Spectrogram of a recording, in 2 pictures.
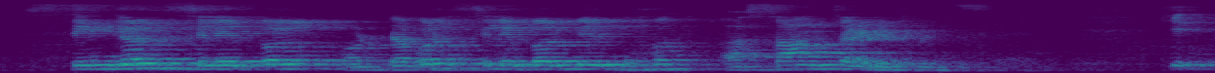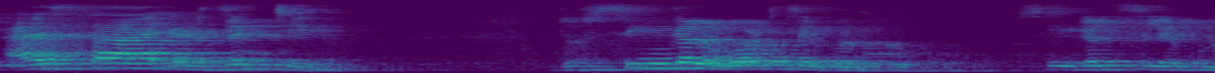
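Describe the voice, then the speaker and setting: A male English teacher giving a classroom grammar lesson, explaining slowly and answering his own questions at a board. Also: on the high side. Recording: roomy echo, distant lo-fi mic.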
